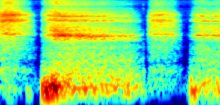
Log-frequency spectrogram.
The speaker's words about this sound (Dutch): Dat dan als je langer uitademt dan inademt, dat dat een goed controlemiddel is.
